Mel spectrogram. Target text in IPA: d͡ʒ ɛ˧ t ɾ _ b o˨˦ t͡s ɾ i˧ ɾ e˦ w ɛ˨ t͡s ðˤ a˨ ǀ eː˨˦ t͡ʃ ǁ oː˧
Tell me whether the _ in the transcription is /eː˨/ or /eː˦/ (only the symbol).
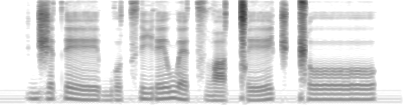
eː˨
